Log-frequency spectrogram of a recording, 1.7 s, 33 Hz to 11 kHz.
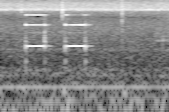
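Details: TST01 touch screen tester on a heavily used resistive touch screen: short steady beeps come in pairs only now and then as the worn edge is pressed hard; the resistive layer is worn.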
